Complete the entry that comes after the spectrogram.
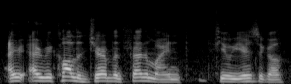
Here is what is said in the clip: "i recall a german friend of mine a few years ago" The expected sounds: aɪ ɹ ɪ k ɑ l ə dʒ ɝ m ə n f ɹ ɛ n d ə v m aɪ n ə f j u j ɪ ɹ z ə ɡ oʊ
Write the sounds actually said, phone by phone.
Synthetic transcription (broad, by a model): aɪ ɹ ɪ k ɑ l ə dʒ ɝ m ə n f ɹ ɛ n d ə v m aɪ n f j u j ɪ ɹ z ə ɡ oʊ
